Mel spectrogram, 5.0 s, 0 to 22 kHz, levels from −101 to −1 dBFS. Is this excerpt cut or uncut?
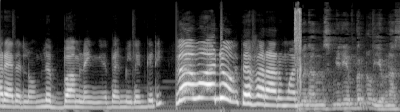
cut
